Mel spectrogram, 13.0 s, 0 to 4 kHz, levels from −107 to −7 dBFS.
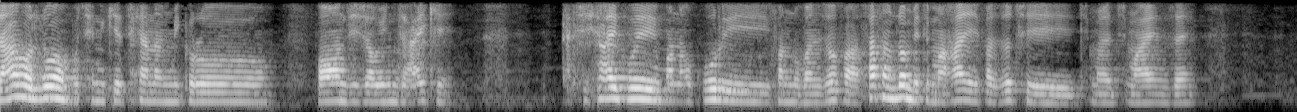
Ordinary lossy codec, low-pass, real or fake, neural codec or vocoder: AAC, 24 kbps; 3.6 kHz; real; none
